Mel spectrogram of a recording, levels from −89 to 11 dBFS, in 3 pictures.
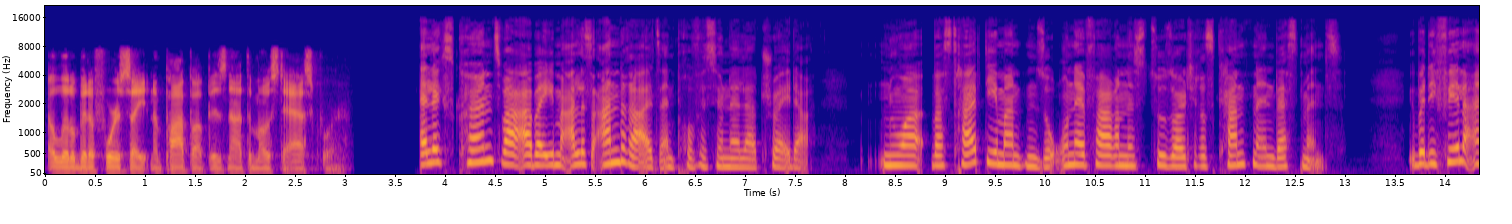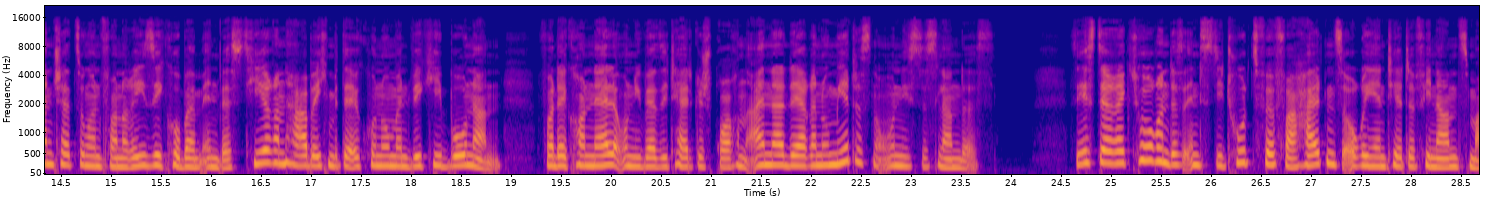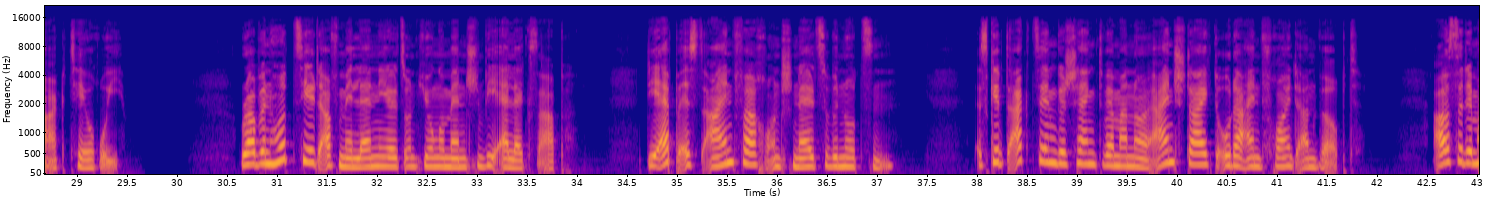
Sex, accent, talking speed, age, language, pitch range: female, German, 115 wpm, 20-39, German, 210-255 Hz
